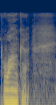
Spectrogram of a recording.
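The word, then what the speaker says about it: Vanke: greatest of the developers it's spelled vanki but pronounced Wonka is coming under a fresh round of financial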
